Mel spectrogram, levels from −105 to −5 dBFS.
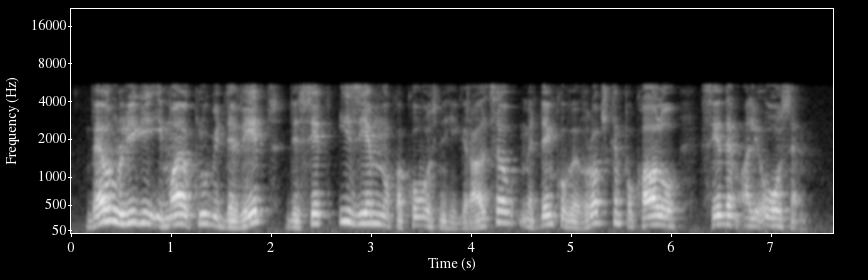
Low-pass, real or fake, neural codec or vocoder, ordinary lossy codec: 5.4 kHz; real; none; none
